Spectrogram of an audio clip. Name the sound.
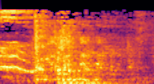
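door being closed shut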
